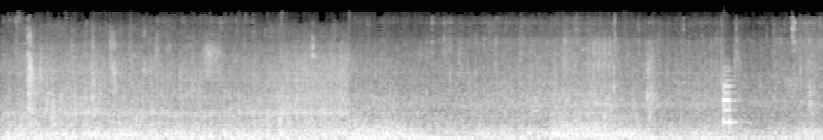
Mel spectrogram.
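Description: Fishing boat's engine running with a steady low rumble, and a short buzzer beep about seven seconds in: the captain's signal to start fishing.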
